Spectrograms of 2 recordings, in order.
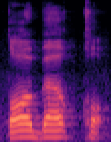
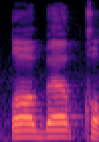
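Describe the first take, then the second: Both takes have the same delivery.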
